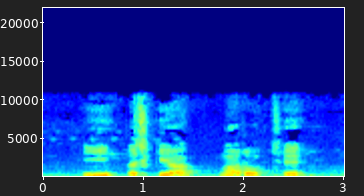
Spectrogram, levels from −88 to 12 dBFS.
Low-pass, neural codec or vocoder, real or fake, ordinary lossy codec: 10.8 kHz; vocoder, 48 kHz, 128 mel bands, Vocos; fake; AAC, 48 kbps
